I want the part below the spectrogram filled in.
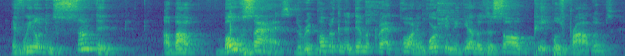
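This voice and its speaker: A man's somewhat breathy voice, dark and mellow in tone, with lively intonation at a moderate pace and audible room echo. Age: 70s. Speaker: former local politician. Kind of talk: prepared remarks at a press club. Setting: press club event with audience. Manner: emphatic, impassioned.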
